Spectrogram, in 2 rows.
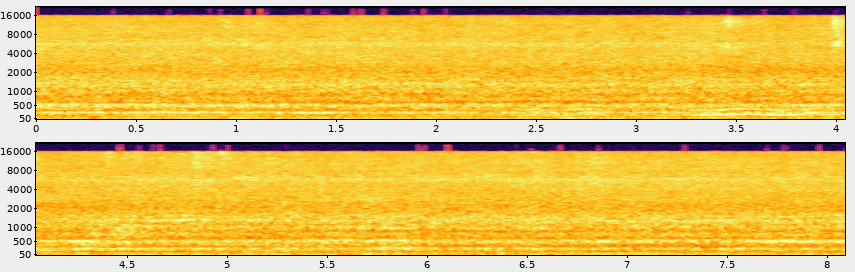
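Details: Spring activity of honey bees at hives kept in a hut, on a thawing day of about 10 °C with melting snow: continuous low buzzing hum holding one level throughout, with some hissy background noise.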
